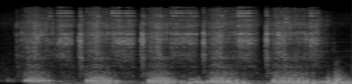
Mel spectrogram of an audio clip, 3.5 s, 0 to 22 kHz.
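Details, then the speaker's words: 1991 Victa VS19 straight-shaft two-stroke strimmer, with its carburettor just refitted: short sputtering bursts that catch briefly and die. It cut out as soon as throttle was given; the owner suspects the throttle cable needs adjustment. "We've got a little bit of a purr then. It fired. I've got life. Just didn't stay running, that's all."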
